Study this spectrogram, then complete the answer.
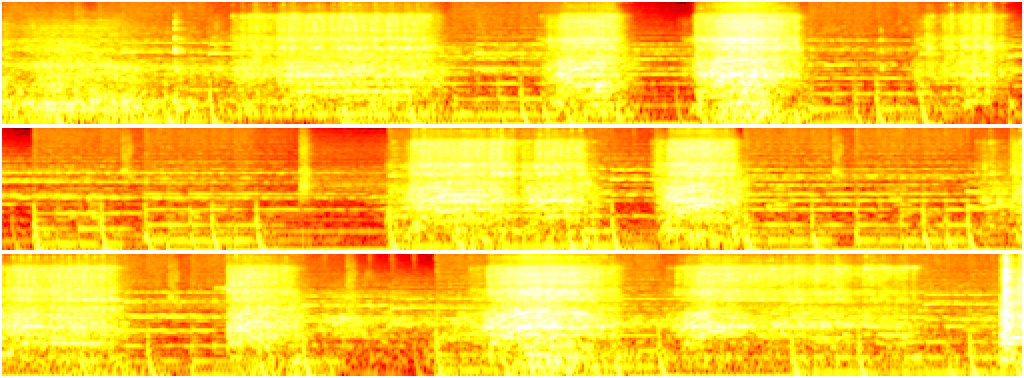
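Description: Sewing machine stitching skirt fabric, running in repeated bursts of rapid mechanical whirring with short pauses between runs, close and clear with no talking.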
